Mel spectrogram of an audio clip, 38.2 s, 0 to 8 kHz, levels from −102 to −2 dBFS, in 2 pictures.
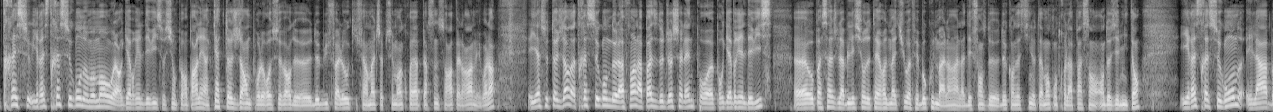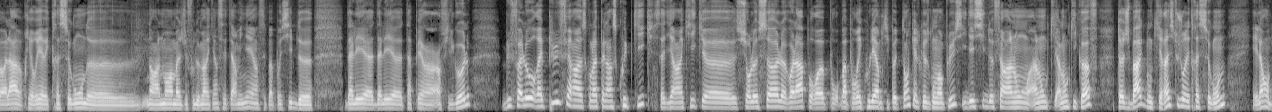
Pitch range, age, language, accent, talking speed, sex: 110-145 Hz, 20-39, French, French, 280 wpm, male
